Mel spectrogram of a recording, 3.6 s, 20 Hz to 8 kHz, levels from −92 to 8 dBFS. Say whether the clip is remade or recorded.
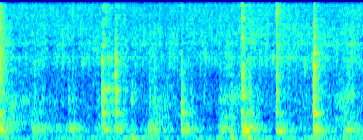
remade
